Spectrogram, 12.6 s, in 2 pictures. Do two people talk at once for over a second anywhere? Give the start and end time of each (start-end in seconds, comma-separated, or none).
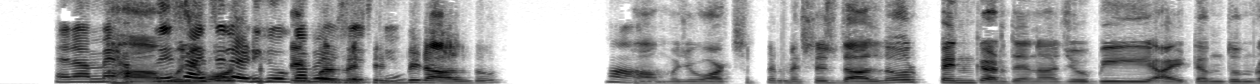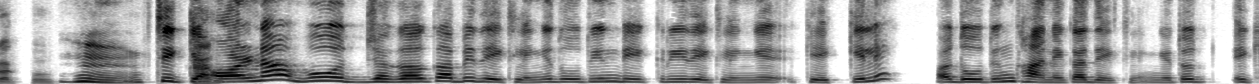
0.6-2.1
